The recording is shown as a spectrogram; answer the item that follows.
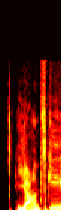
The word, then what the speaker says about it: Jansky: Jansky is spelled with a J. Looks like Jansky, Jansky, Jansky.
